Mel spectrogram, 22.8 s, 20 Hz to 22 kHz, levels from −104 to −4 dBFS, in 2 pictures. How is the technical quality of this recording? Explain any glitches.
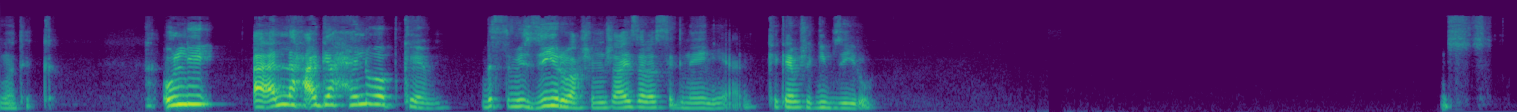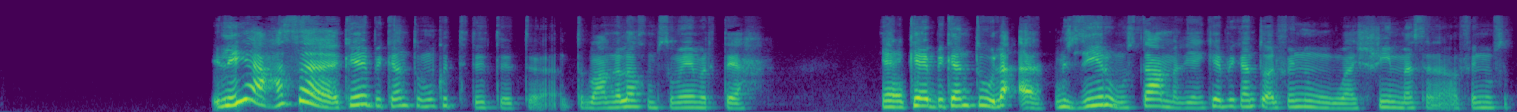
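No glitches or technical faults can be heard anywhere in the recording.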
